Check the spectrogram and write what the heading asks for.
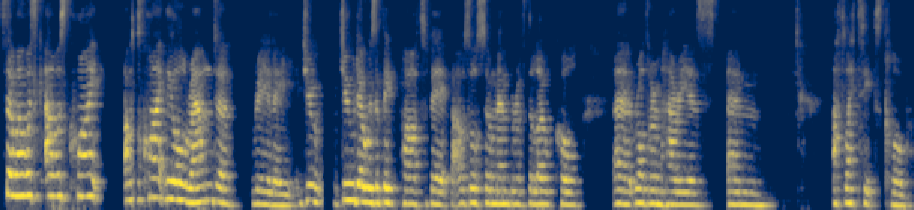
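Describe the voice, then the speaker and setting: This former player from Scotland, a woman in her 40s, talks in a lowish voice at a normal pace as an interview guest in a relaxed conversation. Her reminiscing is warm and thoughtful, full of fillers and false starts. The audio is poor and reverberant.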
